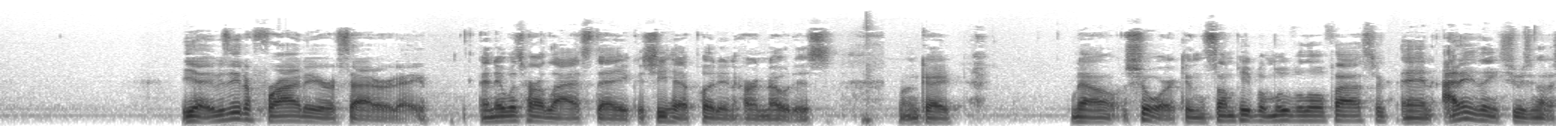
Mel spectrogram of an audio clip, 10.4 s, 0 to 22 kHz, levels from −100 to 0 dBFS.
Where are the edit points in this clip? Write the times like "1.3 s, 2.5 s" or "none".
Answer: 5.9 s, 9.2 s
